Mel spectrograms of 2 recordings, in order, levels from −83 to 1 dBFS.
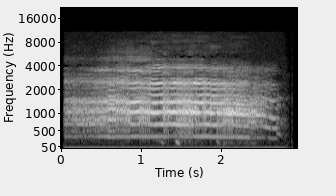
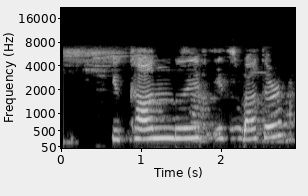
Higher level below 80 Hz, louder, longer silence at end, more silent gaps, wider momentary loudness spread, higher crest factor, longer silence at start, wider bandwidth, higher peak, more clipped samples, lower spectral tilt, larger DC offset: about the same, -68 dBFS vs -68 dBFS; first, -14 LUFS vs -21 LUFS; first, 0.2 s vs 0 s; neither; first, 13 LU vs 9 LU; about the same, 16 dB vs 18 dB; about the same, 0.05 s vs 0 s; first, 11 kHz vs 7.4 kHz; about the same, 0 dBFS vs -2 dBFS; neither; about the same, -1 dB/octave vs -1 dB/octave; first, 0.3% vs under 0.1%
